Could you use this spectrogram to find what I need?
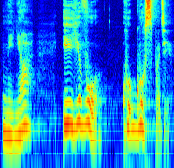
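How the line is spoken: Trembling voice. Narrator (Russian): произнес он дрожащим голосом

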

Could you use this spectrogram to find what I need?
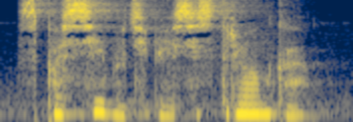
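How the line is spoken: Heartfelt whisper. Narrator (Russian): От души прошептал Павел

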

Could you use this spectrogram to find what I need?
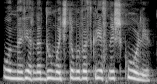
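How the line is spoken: Shout. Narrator (Russian): выкрикнул один из команды

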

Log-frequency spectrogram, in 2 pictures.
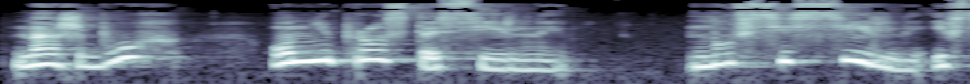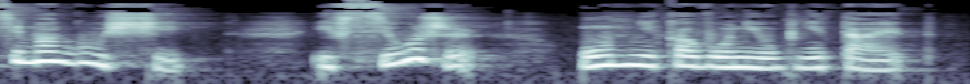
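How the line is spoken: Plain. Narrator (Russian): сказал папа

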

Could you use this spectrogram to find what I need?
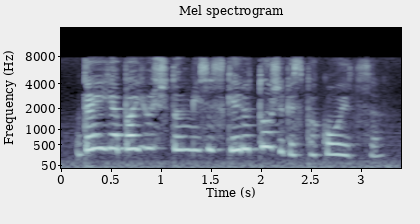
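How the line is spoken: Sigh. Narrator (Russian): вздохнула Поллианна

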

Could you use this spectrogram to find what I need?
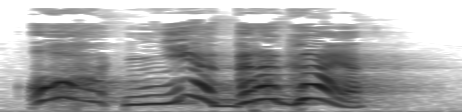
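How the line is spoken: Exclaimed. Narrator (Russian): воскликнула Галя

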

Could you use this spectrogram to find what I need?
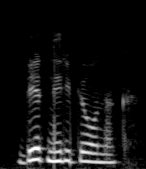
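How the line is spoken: Sighing. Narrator (Russian): Вздохнул Иверсам

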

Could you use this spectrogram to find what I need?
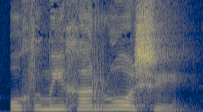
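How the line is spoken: Affectionate call. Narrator (Russian): ласково окликнул он собак

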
